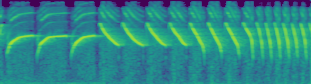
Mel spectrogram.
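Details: Canary training song: three long upward-curving whistles, then a run of falling whistles that speed up into a quick rolling series.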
